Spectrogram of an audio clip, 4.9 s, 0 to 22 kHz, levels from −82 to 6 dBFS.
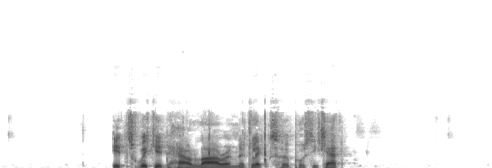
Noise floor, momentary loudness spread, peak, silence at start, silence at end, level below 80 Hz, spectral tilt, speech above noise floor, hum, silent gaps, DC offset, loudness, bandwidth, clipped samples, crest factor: -78 dBFS; 8 LU; -2 dBFS; 1.15 s; 1.5 s; -52 dBFS; -4.5 dB/octave; 59 dB; none; none; under 0.1%; -19 LUFS; 9.4 kHz; under 0.1%; 20 dB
